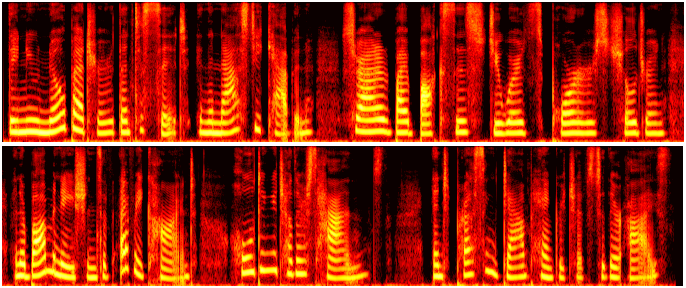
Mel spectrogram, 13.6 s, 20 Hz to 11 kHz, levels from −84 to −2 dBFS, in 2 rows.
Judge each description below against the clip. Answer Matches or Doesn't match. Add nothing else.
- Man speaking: Doesn't match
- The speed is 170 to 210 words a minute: Doesn't match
